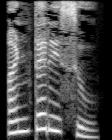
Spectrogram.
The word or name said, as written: ಅಂಟರಿಸು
